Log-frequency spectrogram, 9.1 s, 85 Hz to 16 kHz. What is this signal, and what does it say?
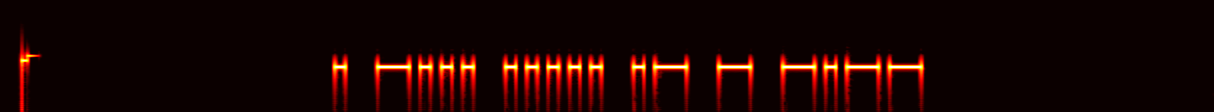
Morse code, heard as a keyed tone, about 16 wpm, 700 Hz. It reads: EB5ATY
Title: DXCC-100 Call Signs - 6 Characters - 15wpm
